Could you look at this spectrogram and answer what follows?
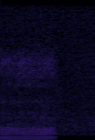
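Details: Sleeping dog gives a single low, buzzing snore under a second, then quiet; snoring.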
